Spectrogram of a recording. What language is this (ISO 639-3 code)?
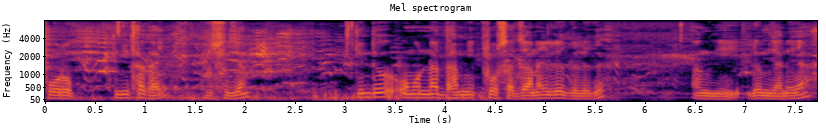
brx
